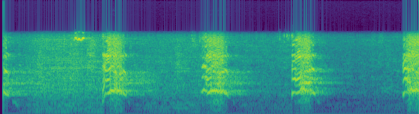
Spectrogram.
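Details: Pet dog barking for a treat: four short, sharp, loud barks spaced about one second apart, with quiet pauses between them.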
